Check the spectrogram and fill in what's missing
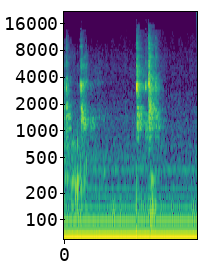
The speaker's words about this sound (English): The typing's going slower.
